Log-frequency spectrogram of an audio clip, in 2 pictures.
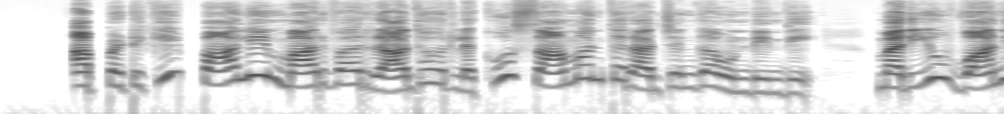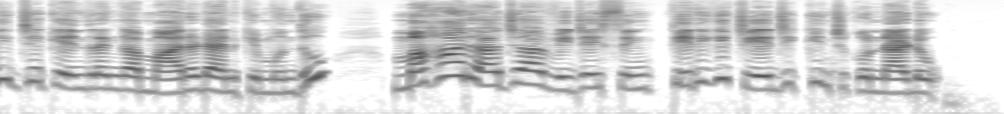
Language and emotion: Telugu, neutral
